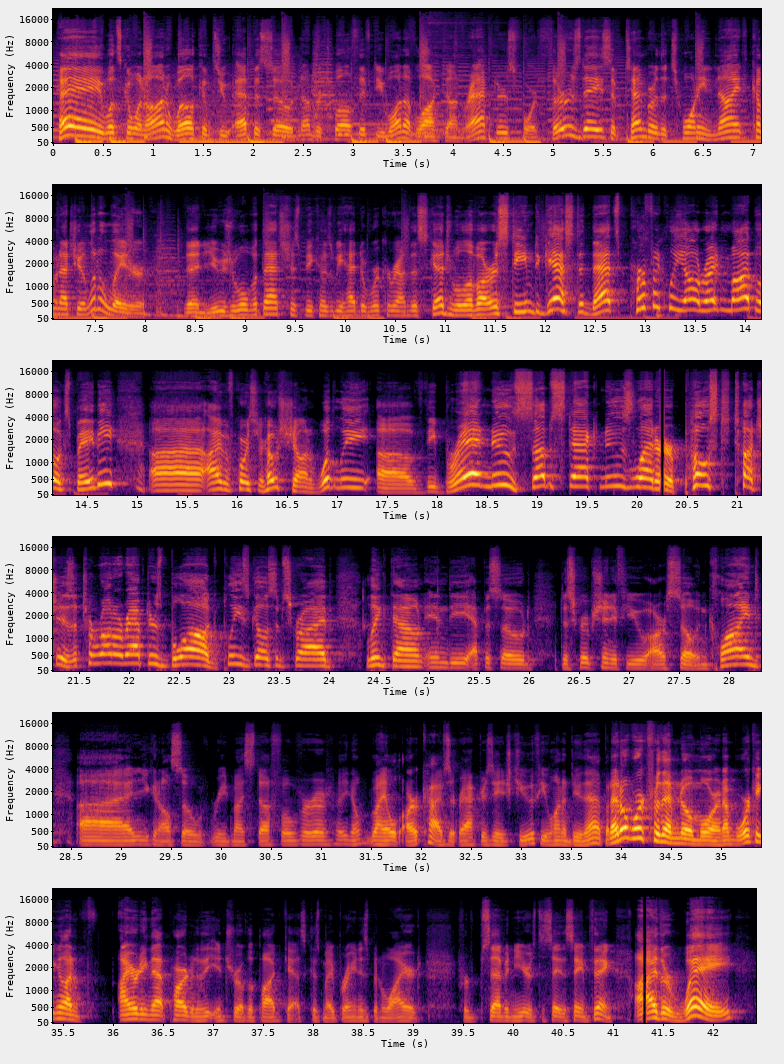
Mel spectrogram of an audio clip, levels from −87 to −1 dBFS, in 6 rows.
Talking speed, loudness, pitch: 205 wpm, -19 LUFS, 160 Hz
